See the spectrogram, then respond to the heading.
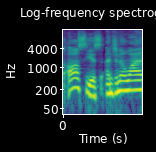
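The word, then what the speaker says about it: Arceus: archus AR alador what oh actually hold on archus is actually truthfully pronounced arus and you know why I know have you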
